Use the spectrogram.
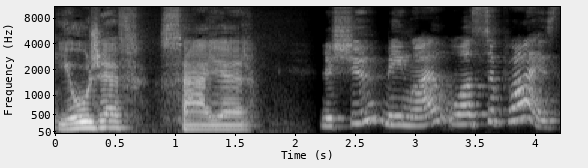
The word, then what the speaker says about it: József Szájer: Making sure that everyone would get the correct news, Hungarian journalist Sándor Siros gave a quick tutorial in how to pronounce his name. József Szájer.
